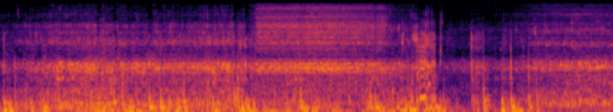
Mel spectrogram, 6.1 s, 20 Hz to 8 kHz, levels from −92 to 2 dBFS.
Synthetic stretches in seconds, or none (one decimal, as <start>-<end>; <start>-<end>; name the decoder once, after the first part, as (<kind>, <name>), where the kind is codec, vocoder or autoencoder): 0.0-1.5 (vocoder, BigVGAN v2); 2.0-6.1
